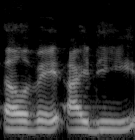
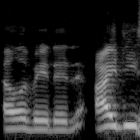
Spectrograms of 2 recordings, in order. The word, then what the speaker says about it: elevated ID: org I know you call it elevate ID it's it's spelled sorry about that sorry no it's okay no uh it's it's spelled that way but I it's elevated ID stands for the invisible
